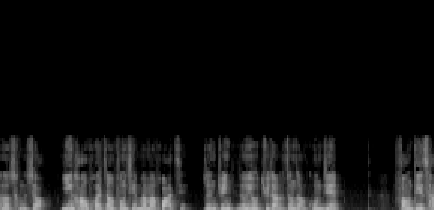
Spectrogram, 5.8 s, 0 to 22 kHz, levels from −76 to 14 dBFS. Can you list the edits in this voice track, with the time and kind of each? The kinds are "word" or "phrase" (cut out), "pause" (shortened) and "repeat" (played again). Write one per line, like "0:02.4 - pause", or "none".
0:02.6 - pause
0:03.1 - word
